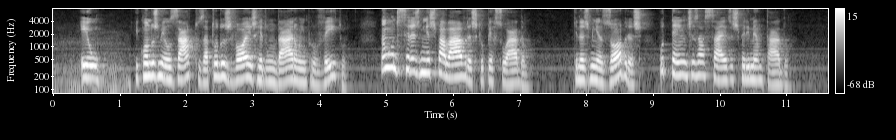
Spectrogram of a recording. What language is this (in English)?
Portuguese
